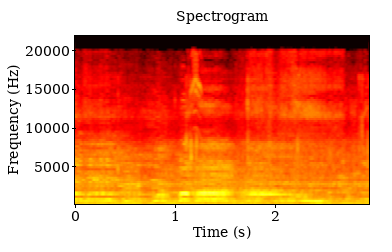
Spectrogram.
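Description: Chickens and roosters at a busy rural poultry market, clucking and calling up close with a brief crow-like cry amid a dense murmur of crowd noise.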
